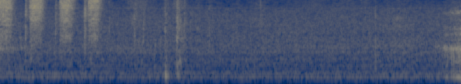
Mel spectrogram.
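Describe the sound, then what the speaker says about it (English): Shaded lilac ink is spritzed onto a papercraft project: a few quick, faint spray bursts at the start, followed by quiet rubbing and handling noises and a soft click. "We'll put this on here, a little spritz."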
